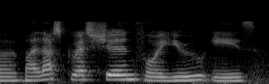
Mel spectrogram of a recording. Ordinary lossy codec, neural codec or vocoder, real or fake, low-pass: none; codec, 16 kHz, 0.5 kbps, X-Codec, WavLM features, trained on Multilingual LibriSpeech; fake; none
